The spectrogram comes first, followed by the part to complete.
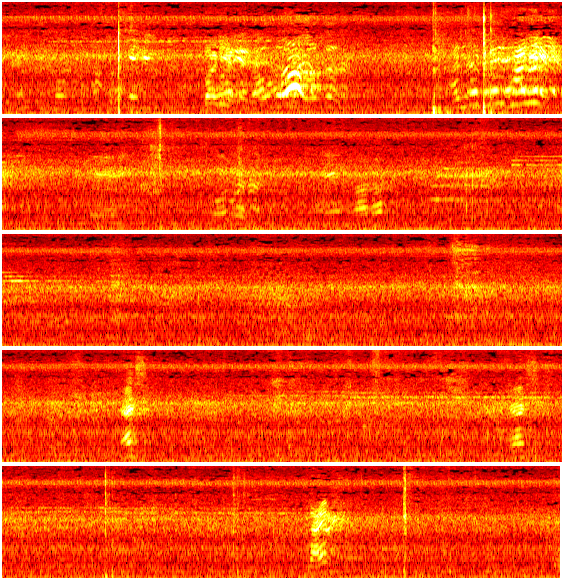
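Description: Footballers' distant shouts and a few sharp knocks of a football being kicked on an artificial turf pitch, over a steady low background hum.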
